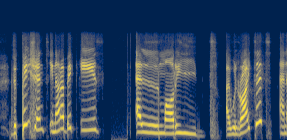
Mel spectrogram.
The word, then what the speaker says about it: المريض: And last, al-marid. It's dad. It's dot. It looks like sod, but with one dot up.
